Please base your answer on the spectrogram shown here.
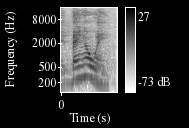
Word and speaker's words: bang away: Você não fala bang, viu? Não fico falando pronúncia, mas não fala bang, bang away, quase não sai o G, bang away.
